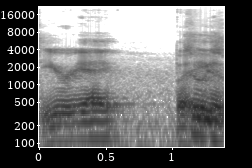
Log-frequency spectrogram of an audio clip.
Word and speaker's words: Irie: His last name is actually pronounced Irie.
